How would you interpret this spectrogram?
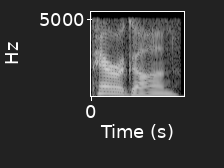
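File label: "paragon", us English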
